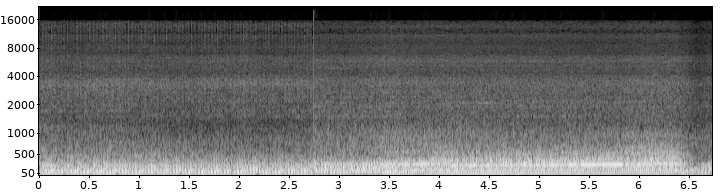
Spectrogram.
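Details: 2003 Kawasaki Z1000 four-cylinder after a valve clearance adjustment, on a little choke: steady, even idle after a light blip, no ticking or misses, smooth exhaust note; running healthy with no leaks.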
